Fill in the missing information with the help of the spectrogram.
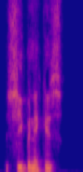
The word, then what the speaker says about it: Šibenik: Just again, to be kind of practical for a minute, tell us a little bit about how I might get to Šibenik. There's obviously accents on it, folks, but if you're going to Google it, it's Sibenik, I believe.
